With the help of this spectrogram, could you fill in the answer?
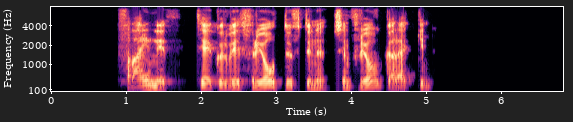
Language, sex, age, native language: Icelandic, male, 30-39, Icelandic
